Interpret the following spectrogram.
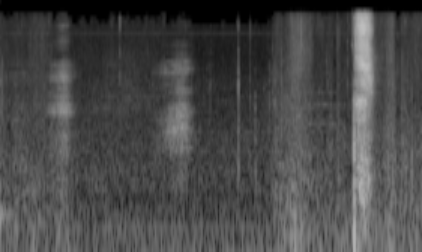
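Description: A woman crying without words: faint sniffles and breaths, then one loud, sharp sniff about three and a half seconds in.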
